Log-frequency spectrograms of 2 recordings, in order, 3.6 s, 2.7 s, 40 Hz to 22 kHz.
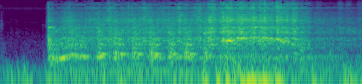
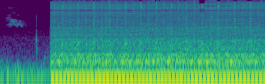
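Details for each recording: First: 1987 Bayliner Capri boat converted from carburetor to Holley Super Sniper 2300 EFI: three long cranking bursts of about three seconds with pauses, never catching; no-start because the wrong Super Sniper unit was selected in the setup wizard. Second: 1987 Bayliner Capri, converted to Holley Super Sniper 2300 EFI, first run after setup: steady, evenly spaced low thump with no misses, idling where it should in open loop without oxygen sensor; idle position possibly a little low.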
